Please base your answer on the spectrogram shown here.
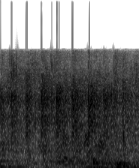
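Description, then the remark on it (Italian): Steady, dense applause from an audience answering a speaker's greeting at the start of a talk, a continuous wash of many hands clapping at once with a few sharper claps standing out at a quick, regular pace. “Questo l'applauso con un bentrovate bentrovati, allora basta.”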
